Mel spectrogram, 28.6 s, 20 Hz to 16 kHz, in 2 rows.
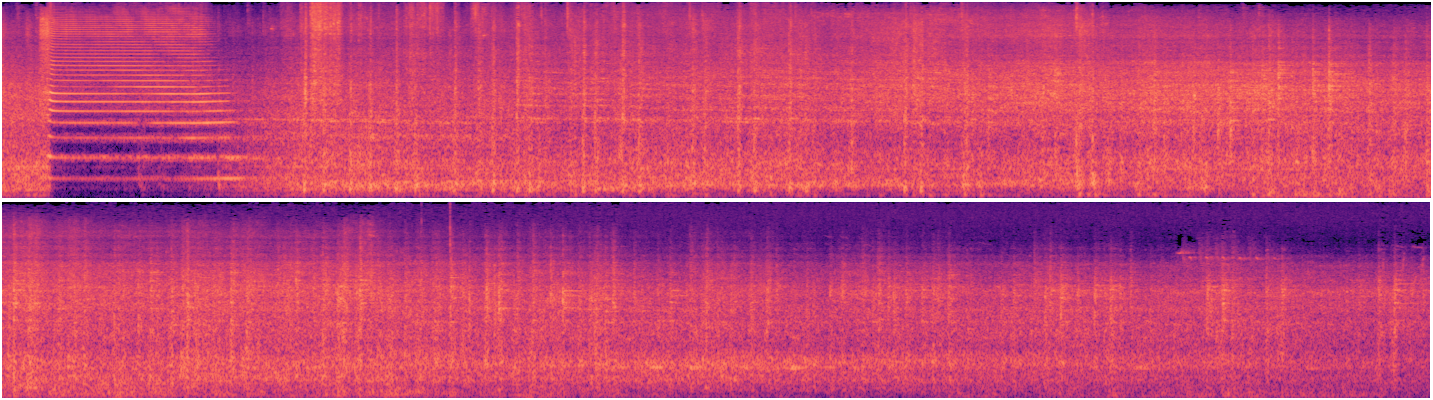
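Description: A single train horn blast of about two seconds, then an EP1 electric locomotive and its passenger cars rolling past with wheels clattering over the rail joints, fading slowly near the end as the train moves away.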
